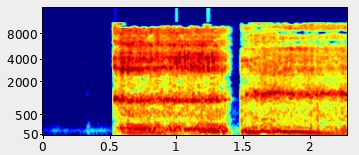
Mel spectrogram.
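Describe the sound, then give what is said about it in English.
A computer makes a loud, rasping snoring sound that starts abruptly after a short silence, breaks for a moment, then resumes in a second long, steady, throaty drone with a low rumbling hum underneath. “My computer has got to making a snoring sound.”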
